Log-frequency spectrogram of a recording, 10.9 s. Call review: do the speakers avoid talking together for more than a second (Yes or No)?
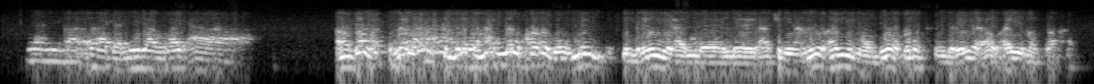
No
